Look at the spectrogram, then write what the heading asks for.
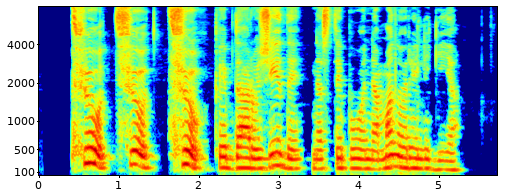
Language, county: Lithuanian, Klaipėda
